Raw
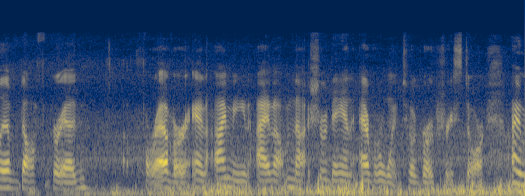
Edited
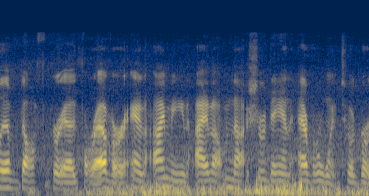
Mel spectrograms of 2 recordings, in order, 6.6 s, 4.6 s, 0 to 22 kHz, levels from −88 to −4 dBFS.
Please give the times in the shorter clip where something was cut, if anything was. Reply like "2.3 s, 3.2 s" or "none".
1.0 s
